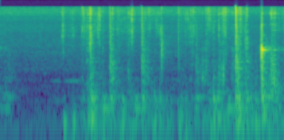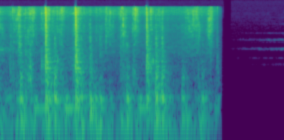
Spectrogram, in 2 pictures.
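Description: A stone pestle grinding and knocking in a black stone molcajete as it crushes fresh guaje seeds, making rapid irregular gritty scrapes and clicks. It starts about half a second in and cuts off suddenly about five seconds in.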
